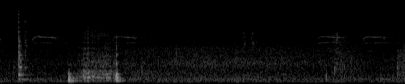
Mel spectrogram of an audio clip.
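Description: Faint outdoor background with a few short high bird chirps. A scraper blade scrapes briefly, about a second in, as it pushes softened finish and stripper off the wood.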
